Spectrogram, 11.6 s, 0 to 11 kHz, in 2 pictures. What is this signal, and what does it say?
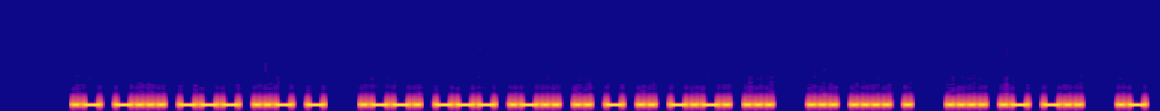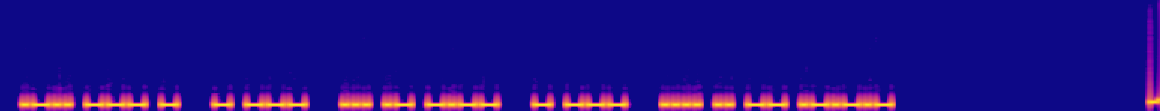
Morse code, heard as a keyed tone, about 44 wpm, 700 Hz. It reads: ABOUT POLITICS SHE HAD A LOT TO SAY TO HIM.
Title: Sentences from Top 1000 Words 45wpm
